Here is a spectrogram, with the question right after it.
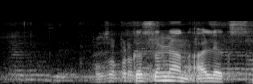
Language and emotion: Russian, neutral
